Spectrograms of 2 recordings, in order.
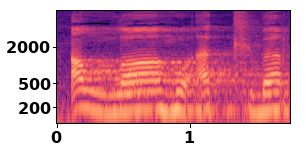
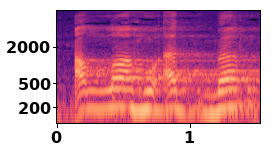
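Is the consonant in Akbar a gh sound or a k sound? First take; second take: k; gh. First: Akbar is said with a crisp k sound. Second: Akbar is said with a throaty gh sound. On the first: The speaker calls it right. "Nah, begitu" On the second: The speaker calls it wrong. "Ag pakai goin dia"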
